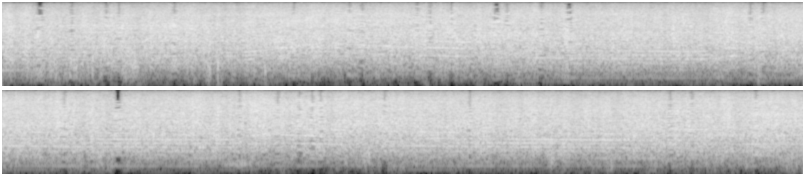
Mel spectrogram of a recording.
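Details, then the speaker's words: Jeep: engine holds a steady raised speed with busy hiss and rpm never drops, won't stall; idle racing until left to sit, cause unknown. "so as you can see it wouldn't stall because the engine was just racing"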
